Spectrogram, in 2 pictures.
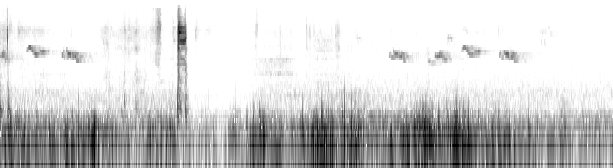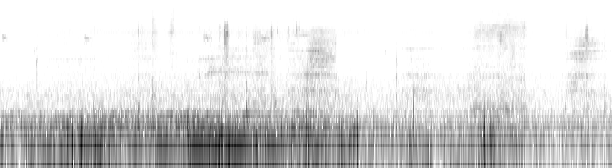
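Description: A bird chirping outdoors in short, quick descending notes, in two brief series, one at the start and one about six seconds in, over a steady low background rumble. A single sharp click comes about three seconds in.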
